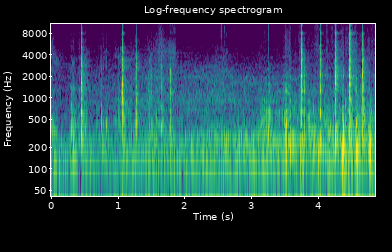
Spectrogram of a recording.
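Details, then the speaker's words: Fiat Palio front suspension worked by hand: loose, irregular clunks and rattles in bursts as a worn, oil-leaking shock lets the strut move freely with its bump stop broken, knocking up top; fix is replacing the shock and bump stops. "e aí aquela peça fica fica livre aqui né E fica batendo lá em cima"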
